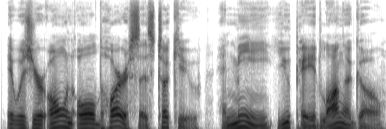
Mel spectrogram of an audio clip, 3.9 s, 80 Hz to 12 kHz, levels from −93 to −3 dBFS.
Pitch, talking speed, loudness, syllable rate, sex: 100 Hz, 235 wpm, -18 LUFS, 4.8 syllables/s, male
